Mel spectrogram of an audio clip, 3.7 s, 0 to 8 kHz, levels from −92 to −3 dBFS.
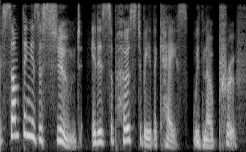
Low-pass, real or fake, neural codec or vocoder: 7.2 kHz; fake; codec, 16 kHz, 0.4 kbps, LongCat-Audio-Codec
